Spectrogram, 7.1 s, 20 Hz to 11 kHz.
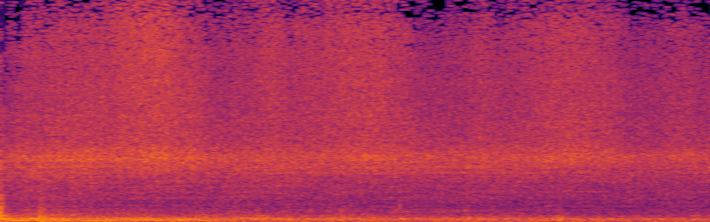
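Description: Lancashire & Yorkshire Railway 0-6-0 steam locomotive No. 957 moving off, its working steam noise fading steadily as it draws away.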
